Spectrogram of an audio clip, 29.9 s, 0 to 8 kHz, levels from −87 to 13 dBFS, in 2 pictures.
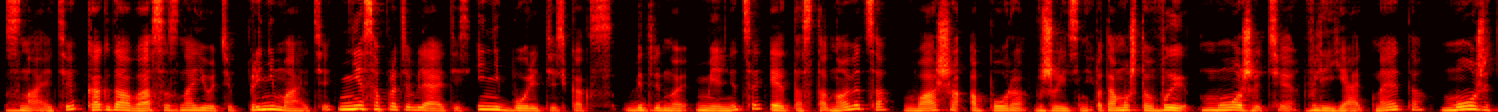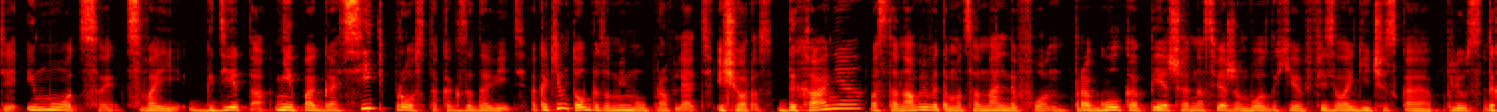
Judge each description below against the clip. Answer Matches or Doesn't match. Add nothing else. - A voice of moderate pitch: Matches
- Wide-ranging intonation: Doesn't match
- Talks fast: Doesn't match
